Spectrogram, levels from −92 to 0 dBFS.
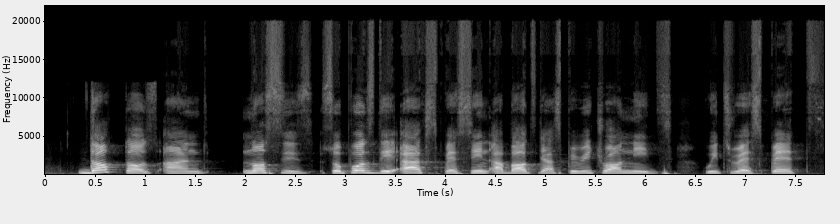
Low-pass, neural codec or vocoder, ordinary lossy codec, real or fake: none; none; none; real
